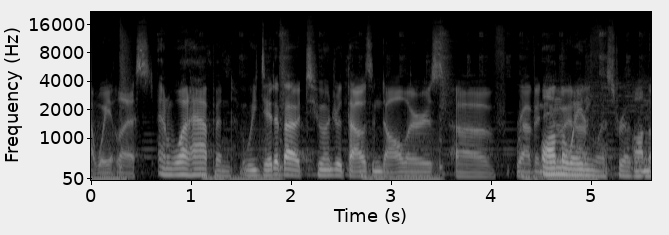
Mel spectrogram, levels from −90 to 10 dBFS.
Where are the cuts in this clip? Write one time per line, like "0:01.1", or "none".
0:01.0
0:04.5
